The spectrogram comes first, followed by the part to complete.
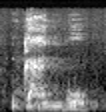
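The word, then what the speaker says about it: gangue: नाम दिया गया है, गैंगो या गैंग इसको बोलता है, तो गंगुआ बोलोगे तो स्पेलिंग सही निकलेगा, गैंग या मैट्रिक्स कहा जाता है।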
